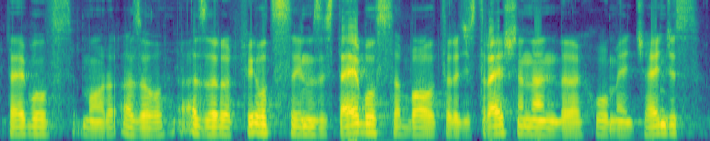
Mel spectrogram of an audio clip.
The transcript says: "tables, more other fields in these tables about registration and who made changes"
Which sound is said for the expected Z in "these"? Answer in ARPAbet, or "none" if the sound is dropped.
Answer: S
